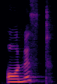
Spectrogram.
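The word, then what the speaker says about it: honest: तो ऐसे ही हमारा जो एक साइलेंट लेटर है एच ये कई बार क्या होता है? साइलेंट हो जाता है। यानी इसका जो कसोनेंट साउंड है वो क्रिएट ही नहीं होता। इंस्टेड ऑफ़ दैट इसका जो साउंड हम सुनने में आता है ओ। जैसा कि अभी मैंने आपको बताया था ऑनेस्ट ऑनर आर। ठीक है? तो यहां पे ये जो साउंड है एच ये साइलेंट हो गया।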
